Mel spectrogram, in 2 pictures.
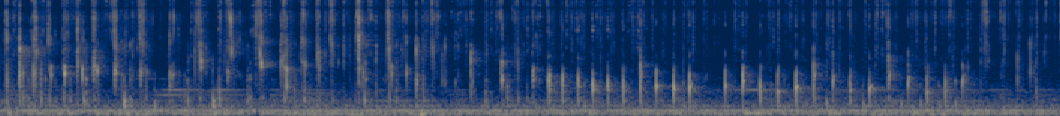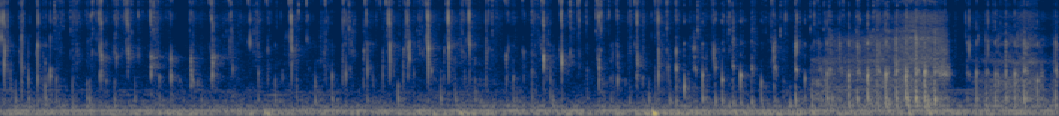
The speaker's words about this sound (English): So now we can do some mouth sounds.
